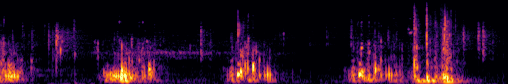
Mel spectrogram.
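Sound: drinking water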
